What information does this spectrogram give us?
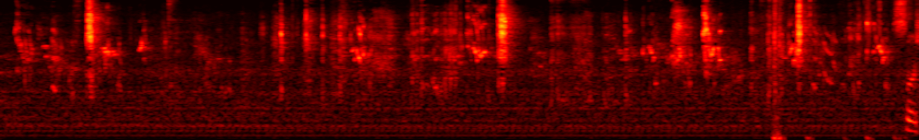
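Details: Pet budgies playing and singing, one flirting with another; scattered sharp squawks and chirps between softer scratchy chatter, plus an occasional knock and a steady low hum.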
